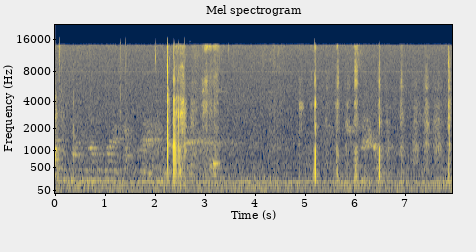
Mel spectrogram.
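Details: Baby sneezing: a single brief, soft sneeze burst in a quiet room with faint rustling around it.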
